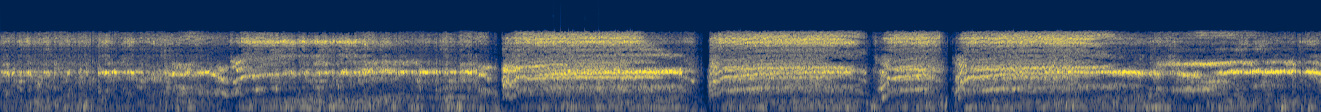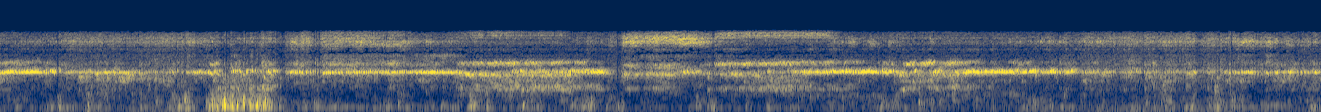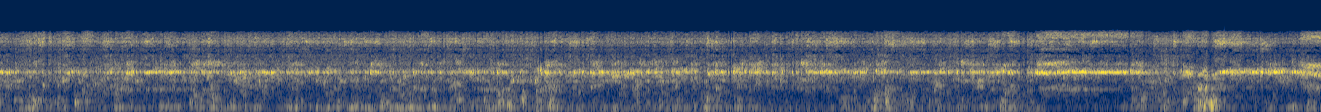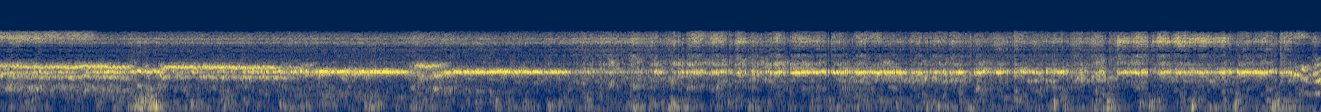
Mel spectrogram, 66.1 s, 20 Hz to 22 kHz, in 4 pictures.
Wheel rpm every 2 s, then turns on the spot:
230, 200, 210, 180, 170, 140, 190, 220, 230, 230, 230, 220, 220, 220, 230, 240, 230, 230, 230, 230, 230, 230, 230, 230, 220, 210, 220, 230, 230, 230, 230, 240, 210.
none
